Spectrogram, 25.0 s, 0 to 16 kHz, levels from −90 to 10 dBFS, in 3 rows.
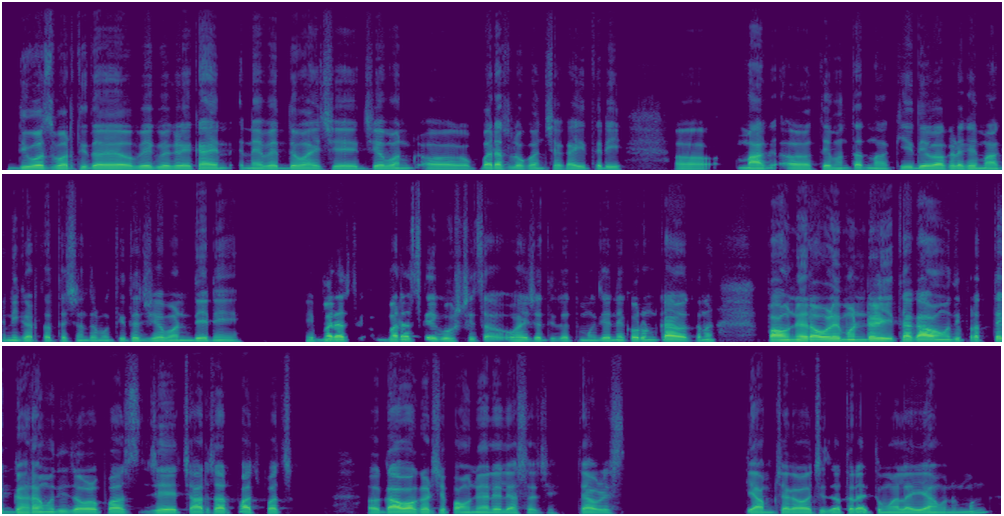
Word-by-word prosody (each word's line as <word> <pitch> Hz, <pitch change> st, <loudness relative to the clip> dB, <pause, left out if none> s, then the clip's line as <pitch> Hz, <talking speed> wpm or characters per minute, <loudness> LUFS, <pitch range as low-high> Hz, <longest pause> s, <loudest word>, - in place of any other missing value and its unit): दिवसभर 115 Hz, 0 st, +1 dB
तिथं 110 Hz, -1 st, +2 dB
वेगवेगळे 110 Hz, 0 st, 0 dB
काय 110 Hz, -1 st, 0 dB
न 105 Hz, -, -9 dB, 0.2 s
नैवेद्य 105 Hz, 0 st, -2 dB
व्हायचे, 95 Hz, -2 st, -2 dB
जेवण 105 Hz, +3 st, -3 dB
अ, -, -, -8 dB, 0.4 s
बऱ्याच 110 Hz, 0 st, +1 dB
लोकांच्या 105 Hz, -1 st, -5 dB
काहीतरी 105 Hz, +1 st, -4 dB, 0.5 s
अ, -, -, -7 dB, 0.5 s
माग 105 Hz, -2 st, +1 dB
अ, 105 Hz, -2 st, -2 dB
ते -, -, +1 dB
म्हणतात 115 Hz, +3 st, -4 dB
ना 100 Hz, -3 st, -5 dB
की 100 Hz, -2 st, -4 dB
देवाकडे 105 Hz, 0 st, +2 dB
काही 105 Hz, +1 st, -1 dB
मागणी 100 Hz, +1 st, -3 dB
करतात. 100 Hz, -1 st, -3 dB
त्याच्यानंतर 100 Hz, +1 st, -7 dB
मग 100 Hz, -, -8 dB
तिथं 100 Hz, +1 st, -3 dB
जेवण 100 Hz, +1 st, -1 dB
देणे. 90 Hz, -2 st, -1 dB, 0.7 s
हे 110 Hz, -, -5 dB
बऱ्याच 120 Hz, +1 st, +5 dB, 0.3 s
बऱ्याच 140 Hz, +3 st, +1 dB
काही 140 Hz, -, +2 dB
गोष्टी 130 Hz, +1 st, -4 dB
व्हायच्या 115 Hz, -1 st, -2 dB
तिथं. 95 Hz, 0 st, -5 dB, 0.2 s
मग 105 Hz, -, -6 dB
जेणेकरून 115 Hz, +3 st, -1 dB
काय 125 Hz, -1 st, +8 dB
होतं -, -, 0 dB
ना, 135 Hz, -, -3 dB, 0.5 s
पाहुणे 125 Hz, +4 st, +7 dB
रावळे 130 Hz, +1 st, +7 dB
मंडळी 130 Hz, 0 st, +4 dB
त्या 120 Hz, -, +5 dB
गावामध्ये 125 Hz, +3 st, +6 dB
प्रत्येक 125 Hz, +1 st, -2 dB
घरामध्ये 120 Hz, +3 st, -1 dB
जवळपास 120 Hz, 0 st, +1 dB
जे 115 Hz, -3 st, +3 dB
4-4-5-5 115 Hz, +2 st, 0 dB, 0.6 s
अ, 105 Hz, -, 0 dB
गावाकडचे 115 Hz, +3 st, +5 dB
पाहुणे 110 Hz, 0 st, -1 dB
आलेले 95 Hz, -2 st, -1 dB
असायचे 90 Hz, -2 st, -7 dB, 0.2 s
त्यावेळेस. 85 Hz, -4 st, -2 dB, 1.1 s
की 110 Hz, -, -1 dB
आमच्या 100 Hz, +1 st, 0 dB
गावाची 100 Hz, +1 st, 0 dB
जात्रा 105 Hz, +1 st, -2 dB
आहे 100 Hz, -, 0 dB
तुम्हाला 105 Hz, 0 st, -2 dB
या 105 Hz, 0 st, +1 dB
म्हणून. 95 Hz, +1 st, -9 dB
मग 140 Hz, +8 st, -10 dB
110 Hz, 155 wpm, -22 LUFS, 100-120 Hz, 1.1 s, काय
